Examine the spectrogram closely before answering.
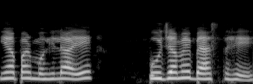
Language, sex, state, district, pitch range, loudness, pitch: Hindi, female, Bihar, Jahanabad, 250-285 Hz, -17 LUFS, 270 Hz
